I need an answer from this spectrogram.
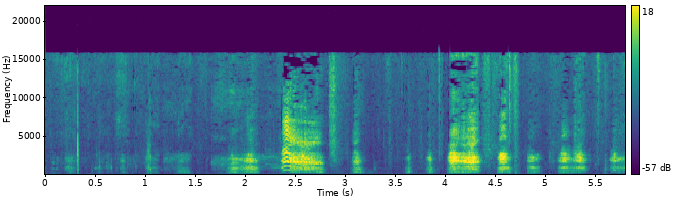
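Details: Playing American Bully puppies produce rough growling bursts and yelping barks, several loud harsh outbursts crowding together over a few seconds, with scuffling noises between them.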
